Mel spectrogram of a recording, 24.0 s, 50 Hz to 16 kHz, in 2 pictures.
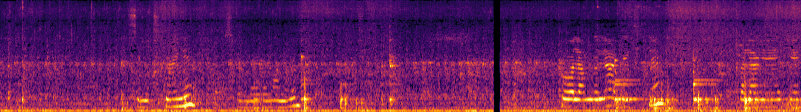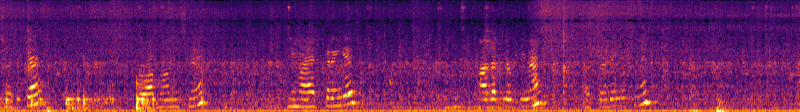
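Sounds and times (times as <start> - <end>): food sizzling in oil: 0.0 - 24.0
spatula scraping a pot: 2.0 - 7.1, 9.0 - 15.2.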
